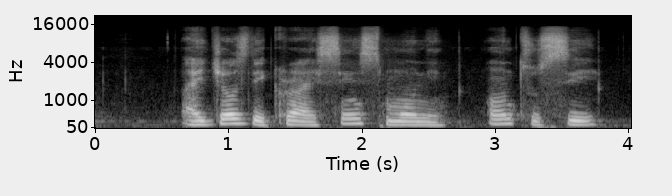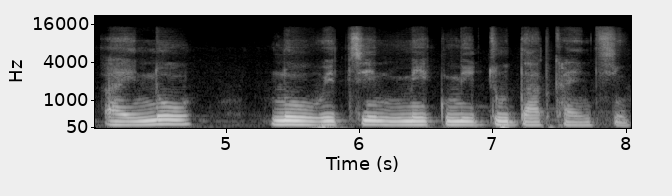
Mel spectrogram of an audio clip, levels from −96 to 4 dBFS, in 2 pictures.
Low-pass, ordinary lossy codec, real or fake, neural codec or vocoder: 14.4 kHz; none; fake; codec, 44.1 kHz, 7.8 kbps, DAC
